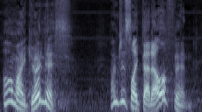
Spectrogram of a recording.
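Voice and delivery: lightly choked-up sympathy, put on; mock emotional. Viewer pitying the orphaned elephant on screen, mock emotional. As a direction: gush with pity, half-hearted tearfulness. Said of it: "getting all emotional".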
